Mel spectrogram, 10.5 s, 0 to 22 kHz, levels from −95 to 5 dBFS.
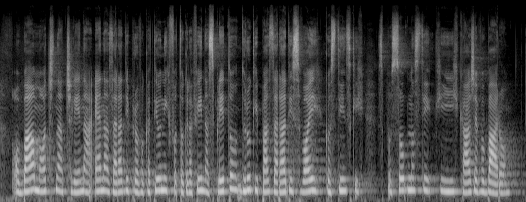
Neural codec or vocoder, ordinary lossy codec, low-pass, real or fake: none; none; 19.8 kHz; real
